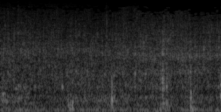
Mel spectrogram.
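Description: Shallow creek water trickling and running steadily, with a few faint soft knocks.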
